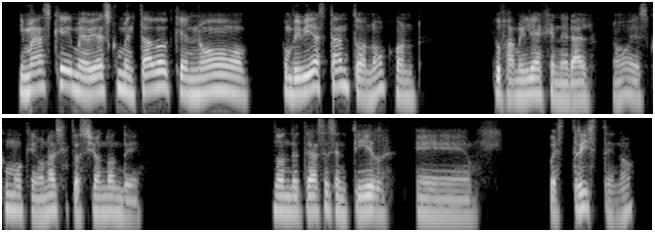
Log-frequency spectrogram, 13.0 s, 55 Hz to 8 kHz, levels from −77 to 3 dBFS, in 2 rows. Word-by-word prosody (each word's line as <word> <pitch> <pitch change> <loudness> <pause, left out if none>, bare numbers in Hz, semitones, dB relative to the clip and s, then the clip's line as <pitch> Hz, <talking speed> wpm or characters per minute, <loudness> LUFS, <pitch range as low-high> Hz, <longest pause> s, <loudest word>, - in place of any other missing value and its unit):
y 145 - 0
más 180 +4 +3
que 205 -2 +5
me 155 -4 +3
habías 145 +3 +4
comentado 170 +2 +3
que 150 -3 0
no 140 0 +3 0.3
convivías 150 +5 +4
tanto, 190 -10 +2
¿no?, 140 +9 -2
con 120 -3 -4 0.8
tu 135 - +2
familia 125 +3 +2
en - - -3
general, 115 -1 -1
¿no?, 125 +3 -5
es 115 -1 -5
como 130 -2 -4
que 120 -3 -5
una 130 +4 0
situación 125 -1 -3
donde 110 -5 -4 1.3
donde 125 -2 0
te 130 - -1
hace 130 +3 +1
sentir, 120 -1 -1 0.2
eh, 110 -2 -5 0.8
pues - - -5
triste, 135 -7 -2
¿no?, 120 +8 -11
130 Hz, 145 wpm, -16 LUFS, 115-150 Hz, 1.3 s, que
